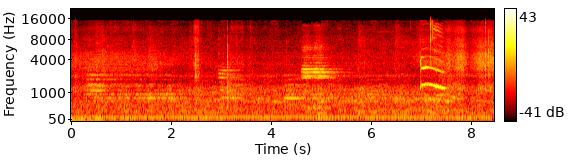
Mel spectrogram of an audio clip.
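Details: Kitten (Felis catus) gives a high, falling meow over a steady low hum and faint background chatter.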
